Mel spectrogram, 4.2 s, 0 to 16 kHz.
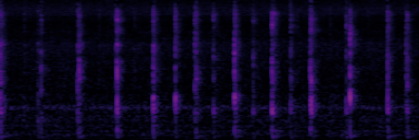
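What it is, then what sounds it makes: Glass tablet touchscreen tapped. Fingertips and nails tap the glass touchscreen of an iPad tablet lying flat on a cutting mat, in fast irregular bursts. About fifteen short, dry clicks are heard, each with a mid-pitched knock around 1.1 kHz and no ring, over a faint low hiss.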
